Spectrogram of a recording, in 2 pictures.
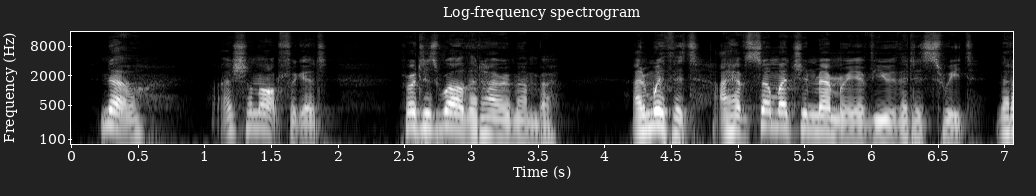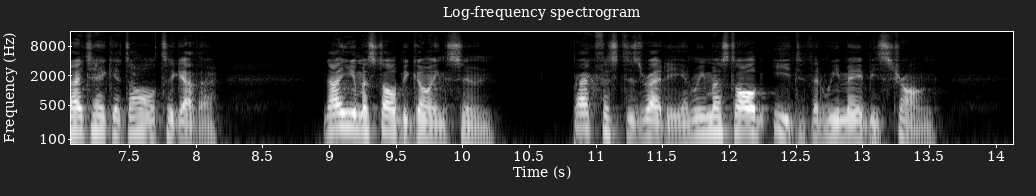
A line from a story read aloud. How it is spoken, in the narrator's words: looking at him through her tears, said hoarsely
